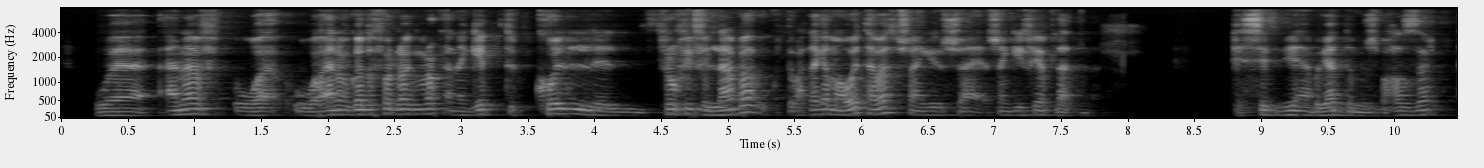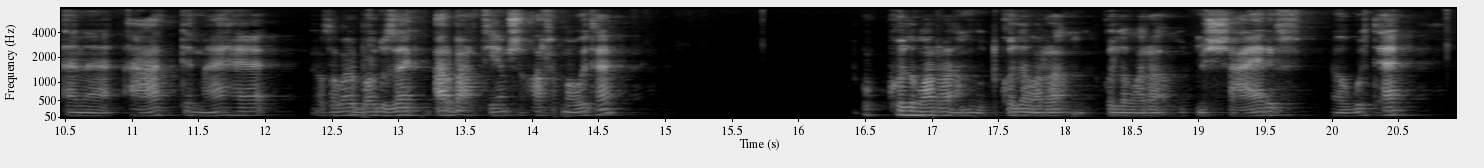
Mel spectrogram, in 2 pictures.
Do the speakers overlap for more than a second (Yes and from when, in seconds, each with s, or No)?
No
